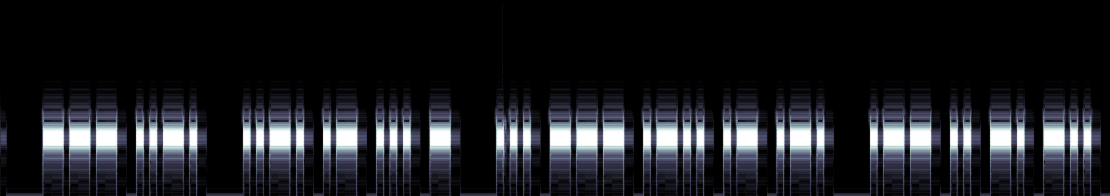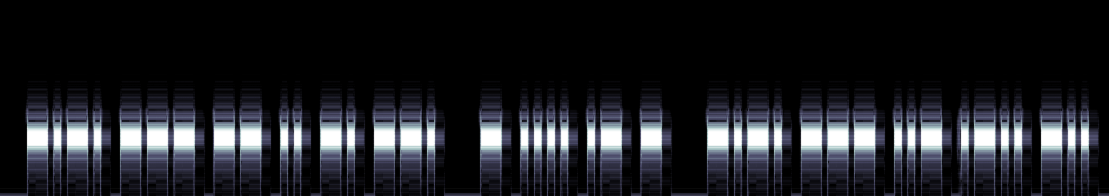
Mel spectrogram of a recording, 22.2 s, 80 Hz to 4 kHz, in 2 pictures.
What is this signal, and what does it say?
Morse code, heard as a keyed tone, about 18 wpm, 750 Hz. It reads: OF FAST SOLAR WIND COMING THAT COULD
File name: Archive / 18 WPM / 18WPM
